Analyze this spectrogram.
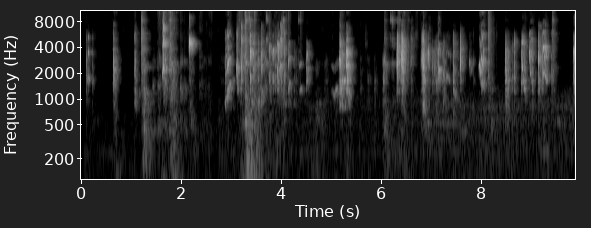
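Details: Scratchy, noisy budgerigar chatter with harsh broadband bursts and quick squeaky notes, repeated in irregular phrases over a faint background hum.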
